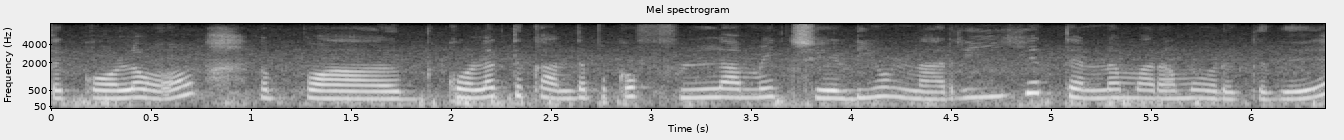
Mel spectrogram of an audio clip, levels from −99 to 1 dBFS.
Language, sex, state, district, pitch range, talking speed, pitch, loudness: Tamil, female, Tamil Nadu, Kanyakumari, 245-280 Hz, 105 wpm, 260 Hz, -16 LUFS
